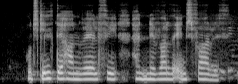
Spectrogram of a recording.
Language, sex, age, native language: Icelandic, male, 11, Icelandic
